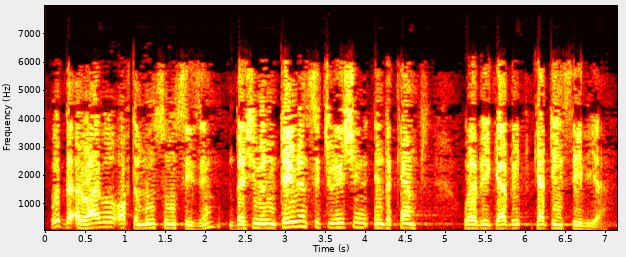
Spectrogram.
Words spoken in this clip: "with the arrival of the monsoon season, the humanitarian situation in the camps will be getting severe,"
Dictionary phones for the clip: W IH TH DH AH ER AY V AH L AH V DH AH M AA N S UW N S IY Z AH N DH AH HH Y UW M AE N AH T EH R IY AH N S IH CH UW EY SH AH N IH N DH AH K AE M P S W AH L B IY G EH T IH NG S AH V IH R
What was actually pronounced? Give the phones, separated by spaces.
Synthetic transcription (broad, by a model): W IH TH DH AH ER AY V AH L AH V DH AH M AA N S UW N S IY Z AH N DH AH HH Y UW M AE N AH T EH R IY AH N S IH CH UW EY SH AH N IH N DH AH K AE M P W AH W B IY G EH T IH NG S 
